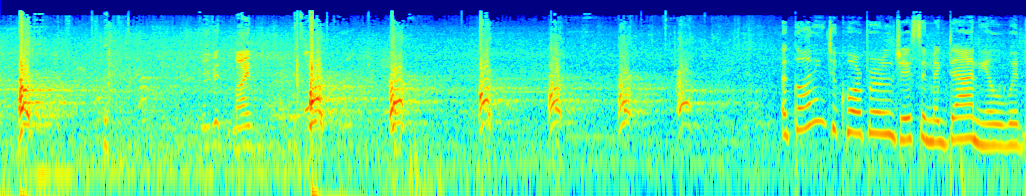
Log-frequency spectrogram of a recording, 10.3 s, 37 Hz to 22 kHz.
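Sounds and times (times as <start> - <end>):
police dog barking over its toy: 0.1 - 0.8, 3.1 - 7.3
speech: 2.1 - 4.0, 7.8 - 10.2.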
